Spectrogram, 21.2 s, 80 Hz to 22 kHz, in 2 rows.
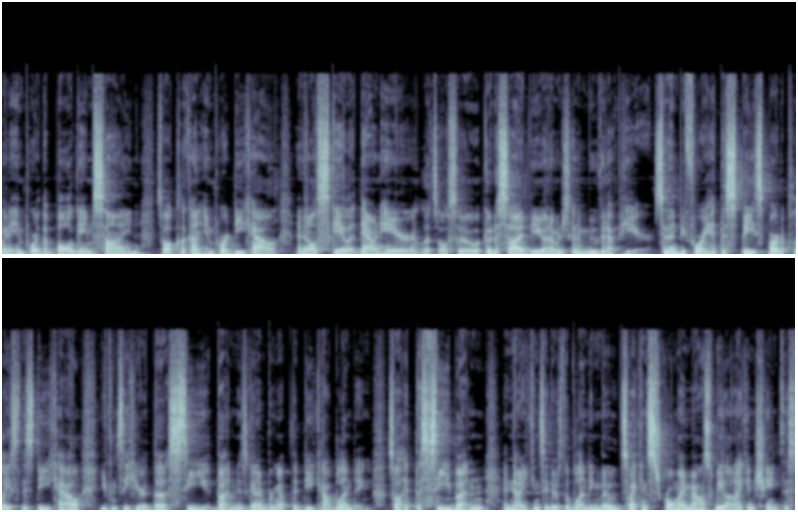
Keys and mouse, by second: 2.3-10.6 middle drag, 5.5 KP_1, 6.4 KP_3, 18.9-21.1 middle drag.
